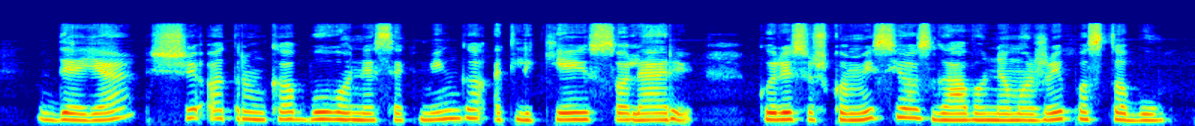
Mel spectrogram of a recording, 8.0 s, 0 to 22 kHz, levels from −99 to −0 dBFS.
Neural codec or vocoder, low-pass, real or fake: vocoder, 22.05 kHz, 80 mel bands, Vocos; 9.9 kHz; fake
